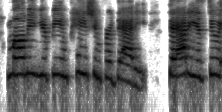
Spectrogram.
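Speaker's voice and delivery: very high, put-on baby talk voice. Quoting a whole paragraph somebody wrote, in a baby voice. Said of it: "it was like in a baby's voice".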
